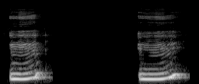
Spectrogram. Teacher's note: The air is going through your mouth, not through your nose, and the lips are going to be rounded.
